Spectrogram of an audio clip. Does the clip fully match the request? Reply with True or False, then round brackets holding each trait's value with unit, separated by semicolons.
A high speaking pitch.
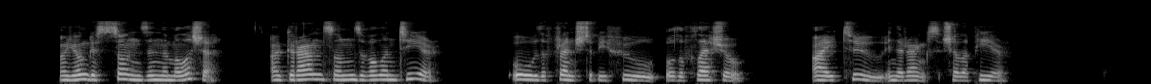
True (205 Hz)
